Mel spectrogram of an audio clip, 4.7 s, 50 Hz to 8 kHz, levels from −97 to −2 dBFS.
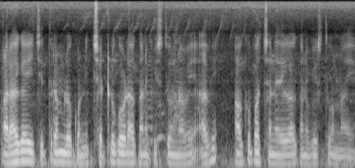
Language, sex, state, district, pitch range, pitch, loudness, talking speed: Telugu, male, Telangana, Mahabubabad, 105-120 Hz, 115 Hz, -22 LUFS, 125 wpm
